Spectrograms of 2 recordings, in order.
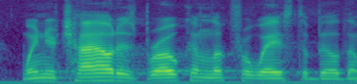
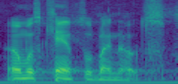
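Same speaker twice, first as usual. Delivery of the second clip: laughing aside; 6 semitones lower, 7 dB quieter, faster than usual. Real, not acted. Laughing aside about his notes.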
